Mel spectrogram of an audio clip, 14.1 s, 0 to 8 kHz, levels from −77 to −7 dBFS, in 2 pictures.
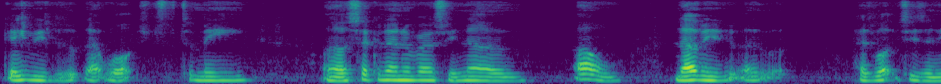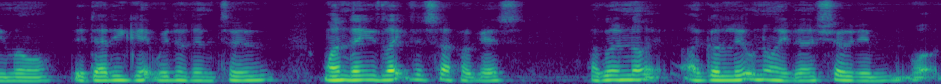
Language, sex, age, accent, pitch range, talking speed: English, male, 60-79, British, 130-155 Hz, 180 wpm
